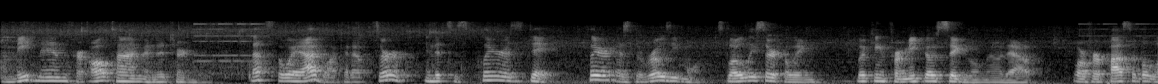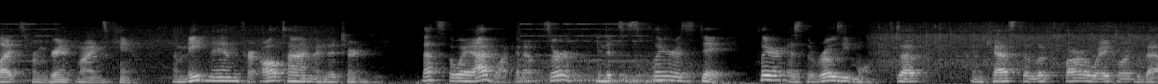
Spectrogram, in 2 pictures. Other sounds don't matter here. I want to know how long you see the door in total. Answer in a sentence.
The door can be heard for 2 seconds in total.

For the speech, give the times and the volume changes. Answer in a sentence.
The speech can be heard from 0.0 to 23.1 s, at a steady volume.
